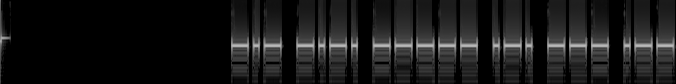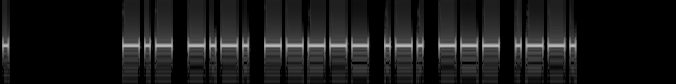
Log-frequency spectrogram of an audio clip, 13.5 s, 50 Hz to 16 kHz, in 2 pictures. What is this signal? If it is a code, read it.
Morse code, heard as a keyed tone, about 21 wpm, 700 Hz. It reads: KC0ROP KC0ROP
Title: USA Call Signs - 6 Characters - Repeated 2x - 22wpm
